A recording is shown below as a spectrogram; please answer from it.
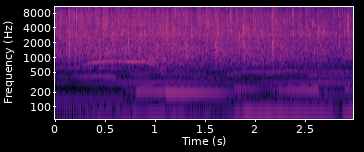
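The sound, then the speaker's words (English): Congregation applauding a church co-pastor during a Sunday service: dense, steady clapping that fills the whole stretch over sustained musical tones. “Come on, let's give him a hand.”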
